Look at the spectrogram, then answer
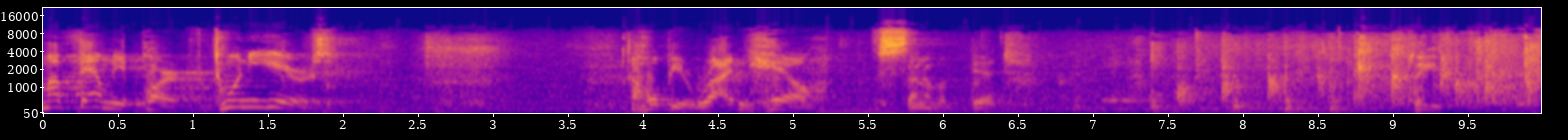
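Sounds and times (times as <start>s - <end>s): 
speech: 0.0s - 2.6s, 3.9s - 6.7s, 9.2s - 9.5s
applause in a courtroom: 7.6s - 9.9s.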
